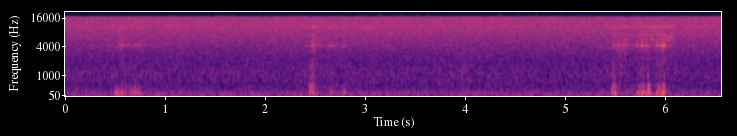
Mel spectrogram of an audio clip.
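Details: Sleeping cat named Abby snores quietly, with short, low, raspy breaths arriving roughly every two to three seconds and a doubled rattling snort near the end, set against a faint steady background hum.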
